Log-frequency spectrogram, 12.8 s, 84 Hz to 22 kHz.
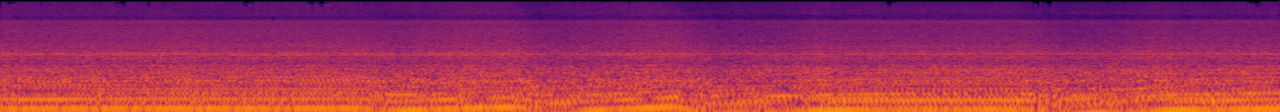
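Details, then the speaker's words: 1977 Ford F250 4x4 barn-find V8 at its first run after a new fuel pump, on an old used 2100 carburetor with the choke working. Steady, even low rumble at idle with no knocks or misses; normal idle, though a new carb is planned. "it sounds pretty good I'm happy with that leave there so now we'll get on Amazon get us a new carburetor"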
